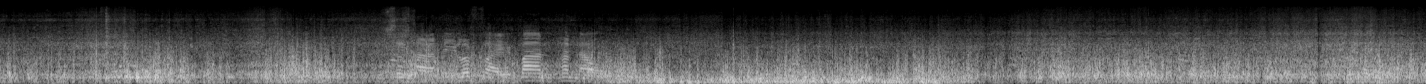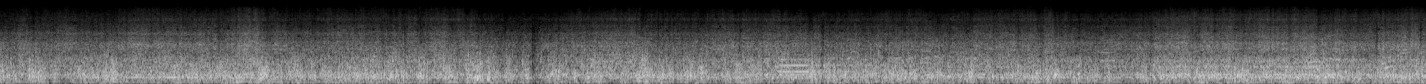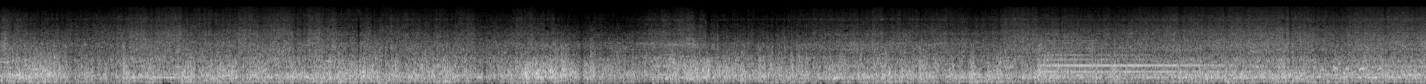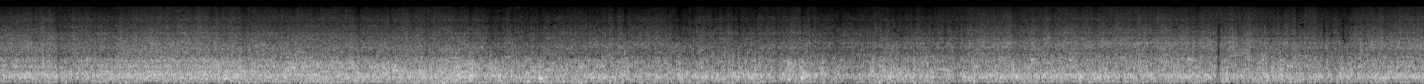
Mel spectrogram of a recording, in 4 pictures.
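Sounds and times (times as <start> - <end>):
rushing air: 0.0 - 57.0
train wheel and rail noise: 0.0 - 57.0
train horn blast: 22.0 - 23.2, 38.9 - 41.3.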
